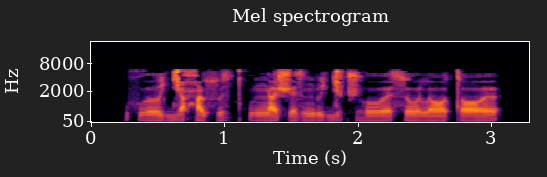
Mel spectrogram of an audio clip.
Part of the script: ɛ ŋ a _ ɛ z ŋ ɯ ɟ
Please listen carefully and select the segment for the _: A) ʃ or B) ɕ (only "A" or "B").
A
